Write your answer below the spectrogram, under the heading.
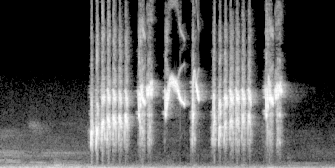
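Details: Orange-headed thrush singing: a quick burst of loud, high, ringing notes, first a rapid run of short chips, then slurred whistled phrases and another fast series, in a quiet setting with faint low background hum.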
